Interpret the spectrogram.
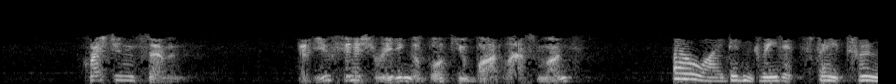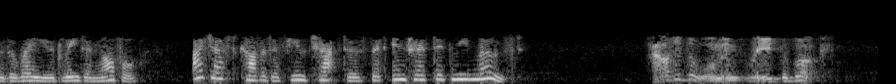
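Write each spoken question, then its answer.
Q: How did the woman read the book?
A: She read only a few chapters that interested her most.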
